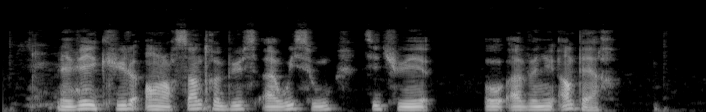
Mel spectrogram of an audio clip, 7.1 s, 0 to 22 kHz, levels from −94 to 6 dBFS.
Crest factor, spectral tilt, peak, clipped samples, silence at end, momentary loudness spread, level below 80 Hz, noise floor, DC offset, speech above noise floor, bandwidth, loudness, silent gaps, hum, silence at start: 18 dB; -7 dB/octave; -10 dBFS; under 0.1%; 0.95 s; 11 LU; -62 dBFS; -61 dBFS; under 0.1%; 35 dB; 7.6 kHz; -28 LUFS; none; none; 0.3 s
